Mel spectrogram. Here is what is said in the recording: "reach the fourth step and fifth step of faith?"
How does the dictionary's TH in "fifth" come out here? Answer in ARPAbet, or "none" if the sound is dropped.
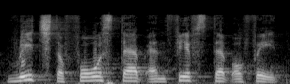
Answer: T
